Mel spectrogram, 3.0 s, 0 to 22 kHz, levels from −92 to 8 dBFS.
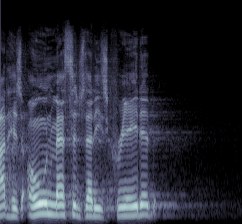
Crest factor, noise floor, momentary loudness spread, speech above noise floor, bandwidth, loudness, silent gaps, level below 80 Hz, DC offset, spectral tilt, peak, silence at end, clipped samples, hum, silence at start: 16 dB; -72 dBFS; 9 LU; 55 dB; 12.5 kHz; -18 LUFS; none; -76 dBFS; under 0.1%; -5.5 dB/octave; -2 dBFS; 1.1 s; under 0.1%; none; 0 s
